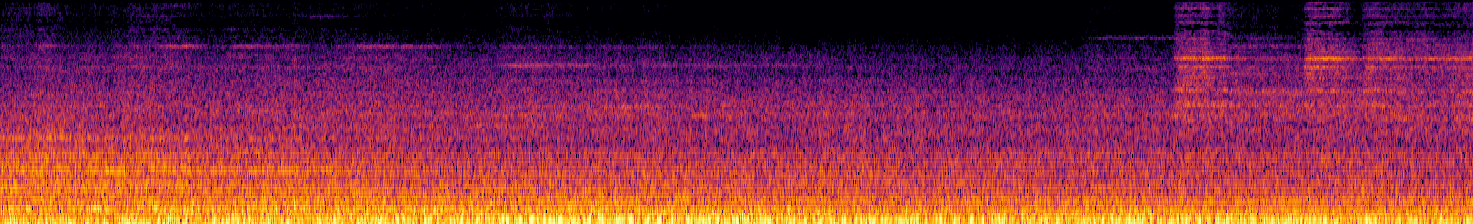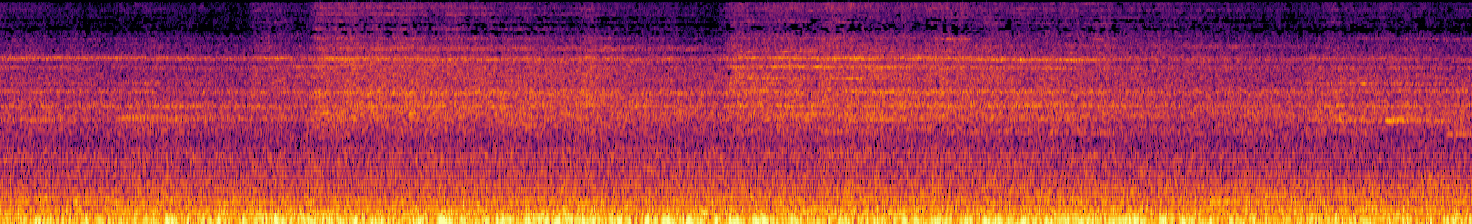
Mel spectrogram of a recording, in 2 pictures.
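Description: A CSX train passing on the line with a steady low rumble, its wheels squealing in high thin tones that come and go from about twelve seconds in.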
